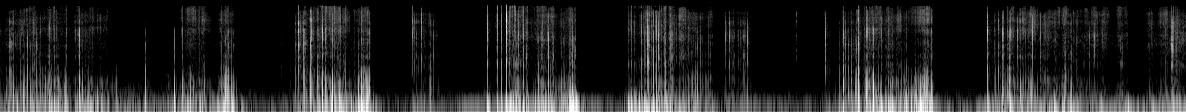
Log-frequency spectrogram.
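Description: Long grey nails scratch and tap across the surface of a small orange and green translucent plastic cat figure. Irregular bursts of dense, rustly scratching and quick clicky taps alternate with brief near-silent pauses. The sound is dull and heavy in the low end, with faint bright scratchy edges.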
